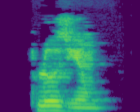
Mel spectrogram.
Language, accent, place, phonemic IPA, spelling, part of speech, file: French, France, Lyon, /plo.zjɔ̃/, plosion, noun, LL-Q150 (fra)-plosion.wav
- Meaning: plosion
